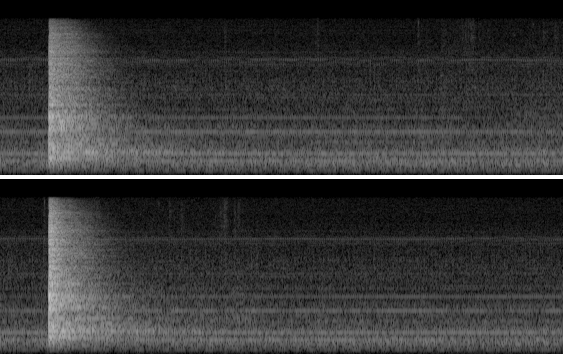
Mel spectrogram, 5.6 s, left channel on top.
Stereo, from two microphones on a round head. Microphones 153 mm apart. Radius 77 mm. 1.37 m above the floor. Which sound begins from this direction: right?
A clap, at 0.5 s.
